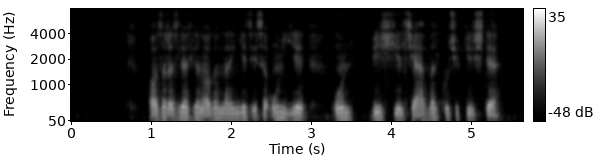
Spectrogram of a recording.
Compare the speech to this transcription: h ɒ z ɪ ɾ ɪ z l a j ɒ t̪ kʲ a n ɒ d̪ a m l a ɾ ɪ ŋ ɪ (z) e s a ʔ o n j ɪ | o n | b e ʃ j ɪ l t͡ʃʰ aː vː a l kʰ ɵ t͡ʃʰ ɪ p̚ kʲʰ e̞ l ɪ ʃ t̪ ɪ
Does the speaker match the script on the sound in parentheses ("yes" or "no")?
yes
